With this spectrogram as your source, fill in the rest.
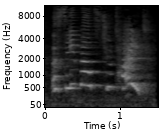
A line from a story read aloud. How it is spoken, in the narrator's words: she screamed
